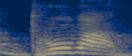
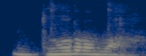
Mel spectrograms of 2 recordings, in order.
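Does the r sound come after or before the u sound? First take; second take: before; after. First: The r sound comes before the u sound. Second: The r sound comes after the u sound. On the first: The speaker calls it right. "सही क्या" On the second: The speaker calls it wrong. "जो प्राय करके लोग उच्चारण गलत करते हैं वो क्या बोलते हैं, ऐसे बोल देते हैं"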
